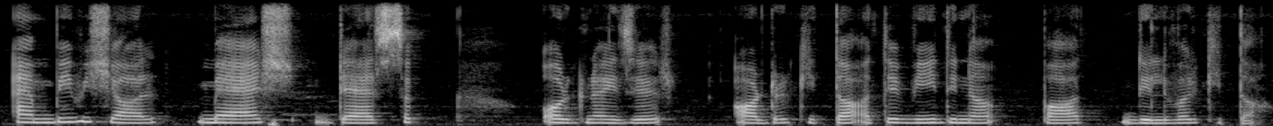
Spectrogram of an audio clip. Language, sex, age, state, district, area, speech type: Punjabi, female, 18-30, Punjab, Gurdaspur, rural, read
